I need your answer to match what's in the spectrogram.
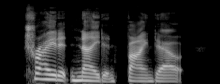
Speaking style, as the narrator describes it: Gimli snarled

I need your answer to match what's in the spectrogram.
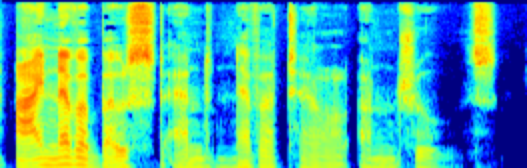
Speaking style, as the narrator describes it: said softly, restraining his rising anger

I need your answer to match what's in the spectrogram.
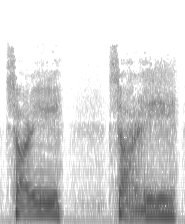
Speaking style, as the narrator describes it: Dollar Bill said as he arrived, panting

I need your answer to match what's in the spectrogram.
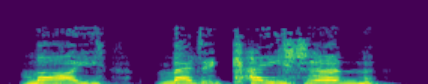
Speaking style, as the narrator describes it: He closed his eyes for a moment, gathered his thoughts with a Herculean effort, then stammered

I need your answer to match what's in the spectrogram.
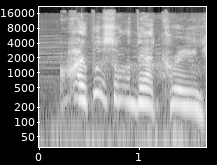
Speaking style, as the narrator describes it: Jubilee shouted

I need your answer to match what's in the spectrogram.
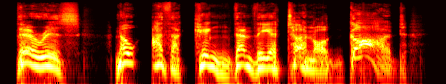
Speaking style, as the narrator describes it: he cried

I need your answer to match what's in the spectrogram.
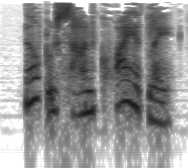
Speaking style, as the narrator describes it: I whispered

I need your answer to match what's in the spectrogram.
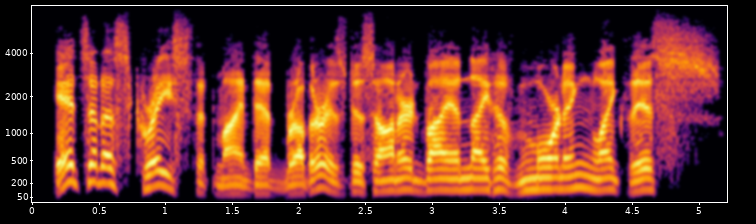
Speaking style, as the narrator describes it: Ruberick grumbled disdainfully

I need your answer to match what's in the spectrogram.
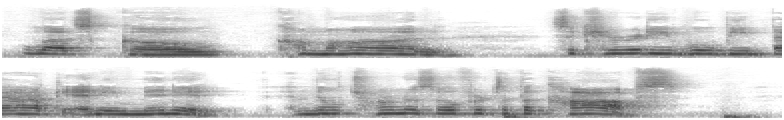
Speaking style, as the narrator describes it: I pleaded

